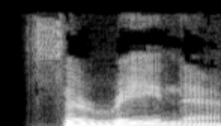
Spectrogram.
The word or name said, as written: serena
